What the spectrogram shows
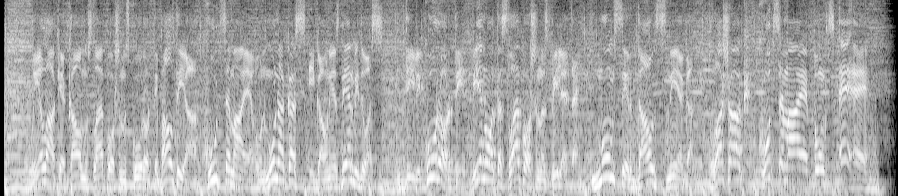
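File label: Latvian, male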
